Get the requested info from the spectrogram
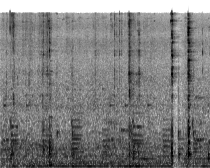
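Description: Metal fork and spoon clinking and scraping against a plate while eating, in a handful of sharp clinks, the two loudest close together near the end.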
